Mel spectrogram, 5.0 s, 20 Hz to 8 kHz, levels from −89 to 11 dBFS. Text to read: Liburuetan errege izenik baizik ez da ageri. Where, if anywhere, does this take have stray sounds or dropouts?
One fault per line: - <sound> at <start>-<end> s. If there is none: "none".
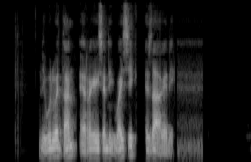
none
